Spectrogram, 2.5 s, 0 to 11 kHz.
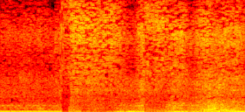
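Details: Brand-new Honda Click 125 V3 that had no pulling power, after fuel pump converted to Click 125 part: engine rises sharply from low hum to strong even rev, no misses or stumbling; pulls healthily.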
